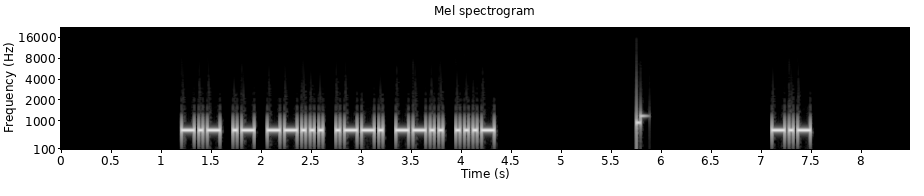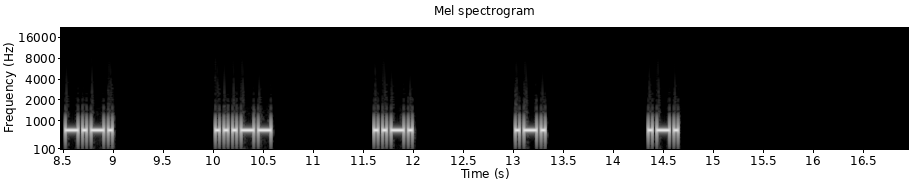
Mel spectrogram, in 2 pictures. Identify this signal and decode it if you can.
Morse code, heard as a keyed tone, about 27 wpm, spaced as for 12 wpm, 700 Hz. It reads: KA7PZV KC3FRR
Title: USA Call Signs - 6 Characters - 8x Character Spacing - 28wpm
